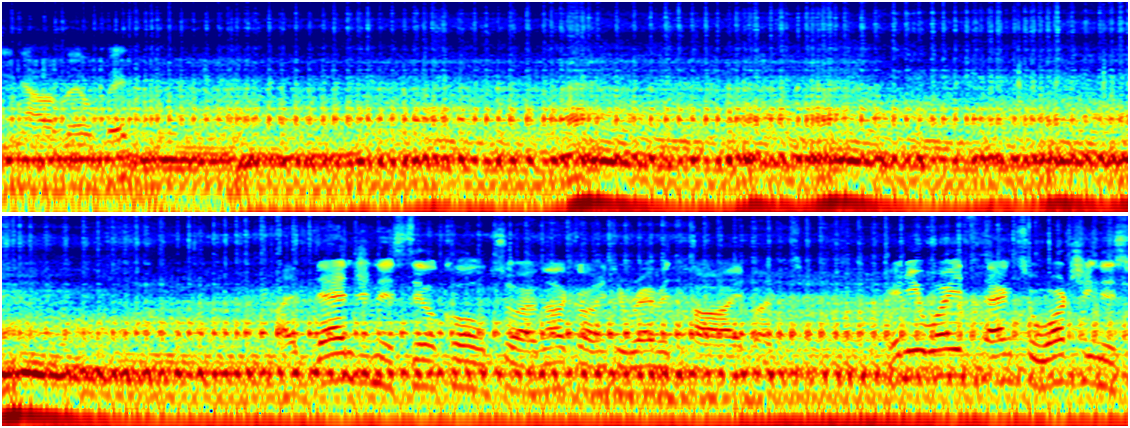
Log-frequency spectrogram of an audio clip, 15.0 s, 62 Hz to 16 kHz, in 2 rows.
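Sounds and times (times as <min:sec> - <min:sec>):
scooter engine idling: 0:00.0 - 0:15.0.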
